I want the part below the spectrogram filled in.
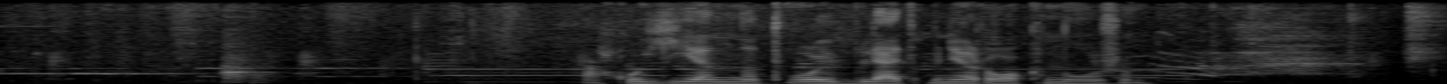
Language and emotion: Russian, angry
